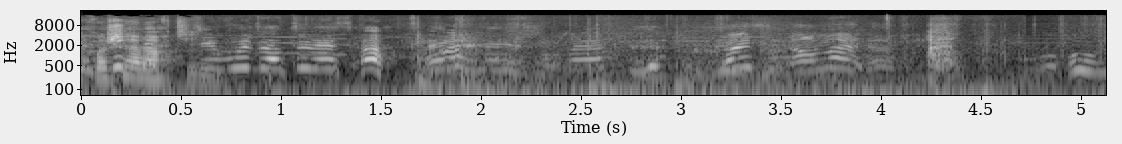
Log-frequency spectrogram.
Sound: laughs

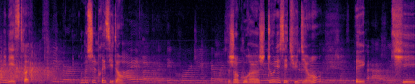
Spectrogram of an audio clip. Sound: applause

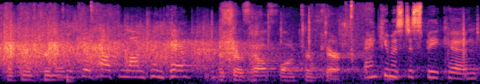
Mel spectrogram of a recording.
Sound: applause

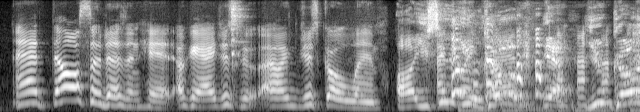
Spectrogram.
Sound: group members laughing

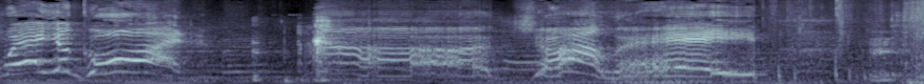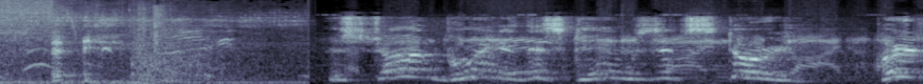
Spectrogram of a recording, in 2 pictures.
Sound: poorly contained laughter

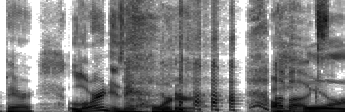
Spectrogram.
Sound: laughs

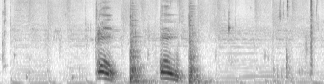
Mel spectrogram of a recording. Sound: pounds table

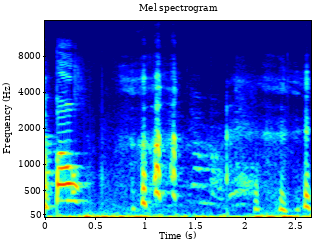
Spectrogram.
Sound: hahaha hahaha

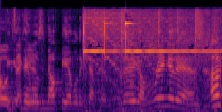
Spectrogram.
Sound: chime dings

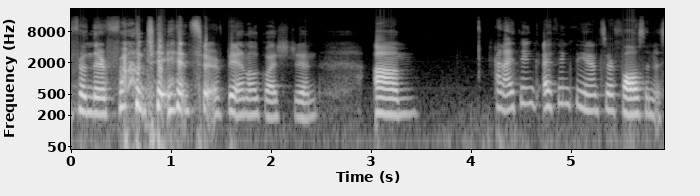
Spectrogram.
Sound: chuckles

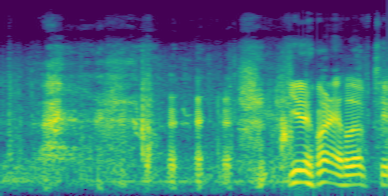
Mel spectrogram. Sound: both laughing

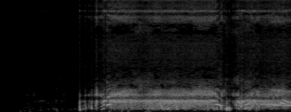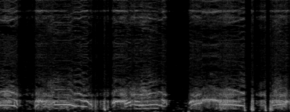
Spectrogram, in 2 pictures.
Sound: screaming

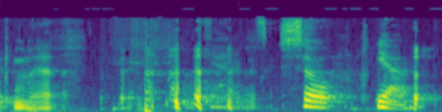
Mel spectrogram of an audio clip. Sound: people chuckling

